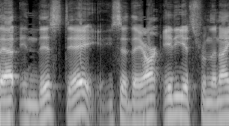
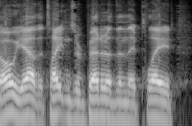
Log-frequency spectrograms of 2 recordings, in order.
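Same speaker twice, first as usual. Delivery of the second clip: mocking, put-on sarcastic tone. Reading out a viewer's comment that is sarcastic: imitating a sarcastic comment. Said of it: "he's being sarcastic again".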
